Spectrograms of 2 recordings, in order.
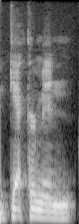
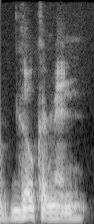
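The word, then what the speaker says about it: Goeckerman: the Gekerman treatment, and or Gokerman, depending on who is pronouncing it.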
